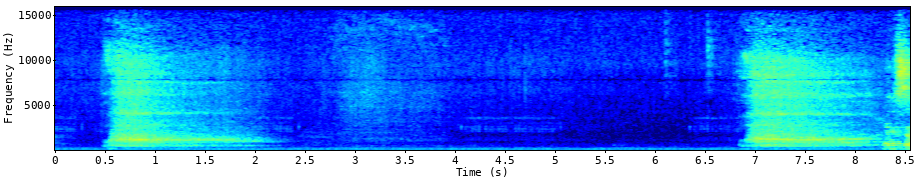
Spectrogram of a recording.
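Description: Heavy, close breaths during a lower-body weighted workout, with two long, loud exhales or inhales, one at the start and one near the end, and quieter breathing in between.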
